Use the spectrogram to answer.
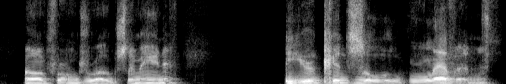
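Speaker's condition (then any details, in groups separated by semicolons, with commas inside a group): Laryngectomy; laryngectomy after throat cancer, larynx removed, neck stoma; 11 years since surgery; lost natural voice, talking hard, strains voice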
